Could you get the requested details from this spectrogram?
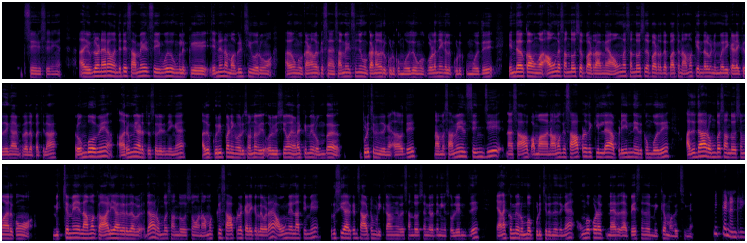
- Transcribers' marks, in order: none
- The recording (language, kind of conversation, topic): Tamil, podcast, சமையல் செய்யும் போது உங்களுக்குத் தனி மகிழ்ச்சி ஏற்படுவதற்குக் காரணம் என்ன?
